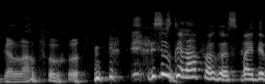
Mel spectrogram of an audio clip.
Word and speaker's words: Galapagos: We went to this brewery, which, according to Japanese pronunciation, is known as Garapago rather than Galapagos.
